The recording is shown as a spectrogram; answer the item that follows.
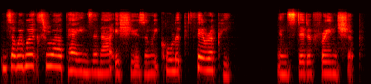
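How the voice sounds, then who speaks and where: A woman hosting a livestream, talking slowly and candidly in a meandering personal monologue. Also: mid-range voice, a little mellow. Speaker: livestream host. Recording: dull lo-fi livestream audio.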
